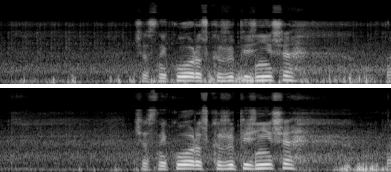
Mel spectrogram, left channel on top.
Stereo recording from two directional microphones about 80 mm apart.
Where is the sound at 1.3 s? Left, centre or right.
Centre.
